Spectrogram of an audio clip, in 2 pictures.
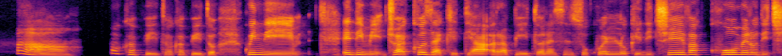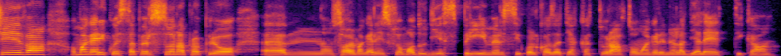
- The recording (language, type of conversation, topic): Italian, podcast, Quando secondo te è il caso di cercare un mentore?
- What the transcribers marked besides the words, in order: none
